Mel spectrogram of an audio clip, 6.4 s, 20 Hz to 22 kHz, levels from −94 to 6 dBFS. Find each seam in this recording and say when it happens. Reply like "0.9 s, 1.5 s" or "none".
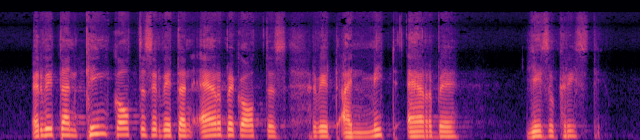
3.1 s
